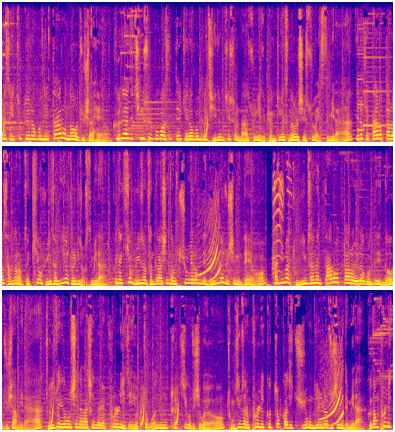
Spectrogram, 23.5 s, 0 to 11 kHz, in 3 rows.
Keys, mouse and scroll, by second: 0.4 click, 1.1 click, 1.9 click, 2.5 click, 3.5 click, 4.0 right click, 5.0 click, 5.8 click, 6.5 click, 11.6-12.7 drag, 12.8 click, 14.8 click, 15.4 click, 17.9 click, 18.3 scroll up 1, 18.9 click, 19.5 click, 20.2 click, 21.1 middle click, 21.9-23.0 drag.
